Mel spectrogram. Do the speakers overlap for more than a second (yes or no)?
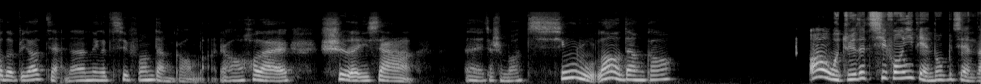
no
